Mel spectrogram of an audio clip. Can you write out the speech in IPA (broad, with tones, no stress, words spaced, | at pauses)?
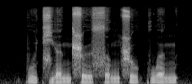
pu˥˩t͡ɕjɛ˧˥nʂɻ̩˨˩sɤ˧˥ŋ ʂu˧˥kwə˨˩˦n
